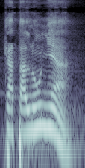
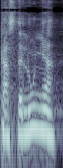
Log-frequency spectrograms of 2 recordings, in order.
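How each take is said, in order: First: The word is said without an s, Cataluña. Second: The word is said with an extra s, Casteluña. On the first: The speaker calls it right. "el lugar era ese" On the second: The speaker calls it wrong. "la palabra la pronunció mal"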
